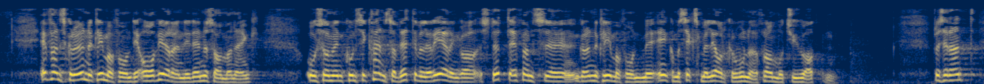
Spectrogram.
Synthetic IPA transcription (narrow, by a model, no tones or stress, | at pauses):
ɛfɛnsɡɾøːnəkʰliːmɑfɔnd̪æɾʔɑːʋjøːɾənəɪd̪ɛnːəsɑmːənhɛŋɡ | ʔɔsɔmeːnkʰʊnsəkʰʋɛnsɑːʋd̪ɛt̪ːəʋɪlɾɛjeːɾɪŋɡɑst̪œt̪ːəɛfɛnsɡɾønəkʰliːmɑfɔnd̪meʔeːnkɔmɑsɛksmɪlɪɑɾd̪kʰɾuːnəɾfɾɑmːuːt̪çʉːəɑt̪n̩ | pʰɾɛsɪd̪ɛnt̪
